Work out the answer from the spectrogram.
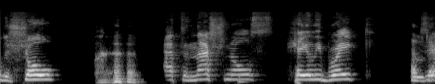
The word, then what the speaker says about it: Haley Brake: today we have the girl that stole the show at the Nationals, Haley Brake. Is it how Hello. you pronounce it, correct?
